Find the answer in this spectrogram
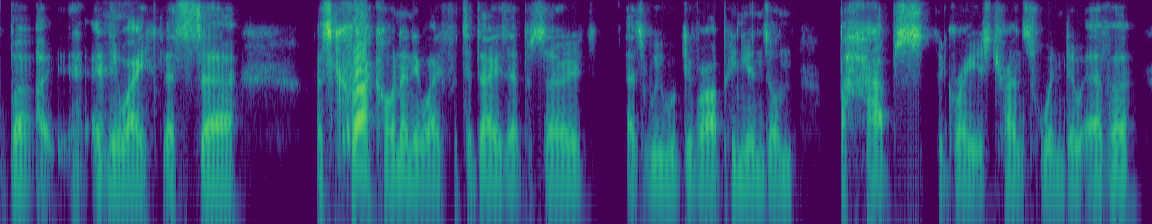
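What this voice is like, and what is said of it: Flat, lifeless, sick-sounding voice. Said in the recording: “why you sound dead ... I've got a cold as well. Pretty horrendous”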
